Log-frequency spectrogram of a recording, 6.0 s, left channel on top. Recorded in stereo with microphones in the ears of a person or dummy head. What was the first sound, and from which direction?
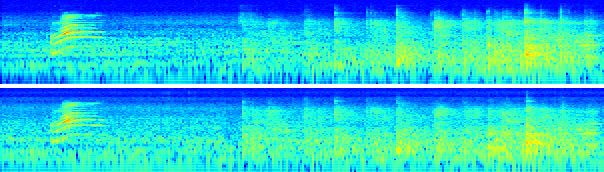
A cat meowing, 10° left (ahead or behind).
